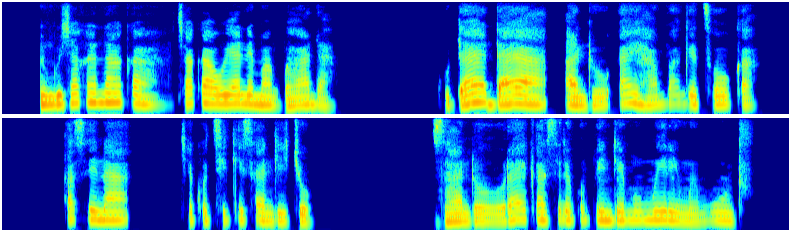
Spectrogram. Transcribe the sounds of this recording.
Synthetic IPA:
t͡ʃuŋɡut͡ʃakanakat͡ʃakaujane̞maɡʱwaːɗa | kudʱajadʱajaːntʰuʔaiɦambaŋɡe̞t͡so̞ka | sina | t͡ʃe̞kut͡sikisandiːt͡ʃo̞ | zandoɾaikasiɾekupinde̞mumwiɾimwe̞muːntʰu̥

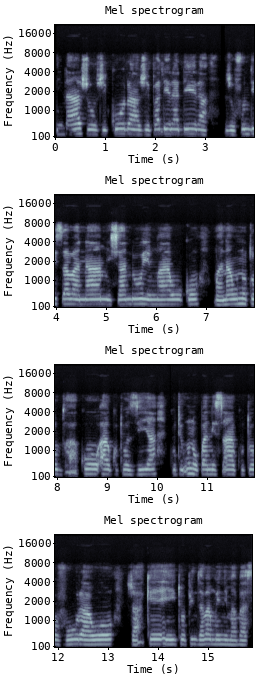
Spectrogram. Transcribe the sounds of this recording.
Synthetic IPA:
naʐo̞ʐiko̞ɾaʐe̞paɗe̞ɾaɗe̞ɾa | ʐofundisaʋanamiʃandoje̞mwauːko̞ | mwanauno̞to̞b͡vako̞akuto̞ziʋakutiuno̞kwanisakuto̞vuːɾawo | ʐake̞eito̞pind͡zaʋamwe̞nemaɓaːsḁ

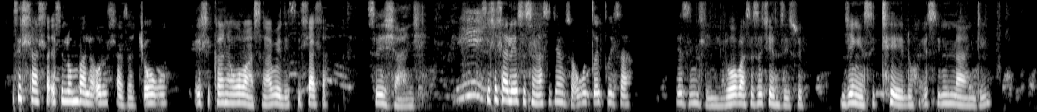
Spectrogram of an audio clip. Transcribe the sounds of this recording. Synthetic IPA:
isiɬaɬa̰ʔesilom̩βalaʔoluɬazat͡ʃʼɔɣɔ | esikʰaɲauɣɔβaŋasiŋaβɛlesiɬaɬa | sɛʒaːnd͡ʒʱɛ | siɬaɬalesisiŋasɛt͡ʃʼend͡zʱiswauɣuǀeǀisa | ezind͡ɮʱenilɔβasis̬ɛt͡ʃʼend͡zʱiswɛ | nd͡ʒʱɛŋesitʰɛlɔesinaːndʱi

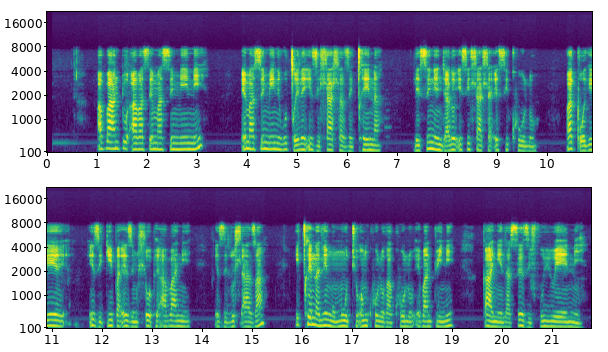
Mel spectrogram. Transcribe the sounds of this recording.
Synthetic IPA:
a̰βantʼuʔaβasɛmasimiːni | ɛmasiminiɣuɡ͡ǀʱɛlɛʔiziɬaɬazɛǀʰɛna | lesiɲɛnd͡ʒʱalɔʔisiɬaɬa̰ʔesikʰulu | βaɡ͡ǃʱɔɣɛ | izikipʰʼaezim̩ɬɔpʰɛʔa̰βaɲɛ | eziluɬaːza | iǀʰɛnaliŋumutʰiom̩kʰuluɣakʰuluɛβantʼwini | ɣaɲɛlasezifujweːni

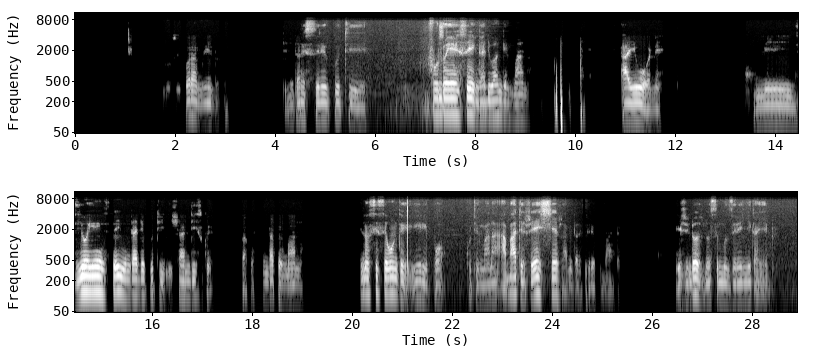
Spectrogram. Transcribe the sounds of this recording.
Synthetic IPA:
muʐikoɾamweɗu | ntino̞tarisiɾekutʰi | fundo̞je̞se̞iŋɡaɗiwaŋɡe̞mwaːna | a̰iwoːne | mid͡zijo̞je̞se̞iŋɡaɗikutiʔiʃandiswe̞̰ | pa̰kufundake̞mwaːna | ino̞siseuŋɡe̞̰ʔiɾipo̞ | kutimwana̰ʔa̰ɓate̞ʐe̞ʃe̞ʐa̰ːno̞tarisiɾekuɓa̰ːtḁ | ḭʐindo̞ʐino̞simud͡ziɾeɲika̰je̞̰ːɗu

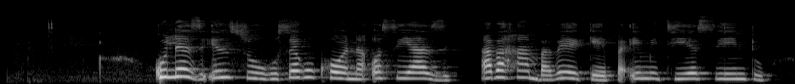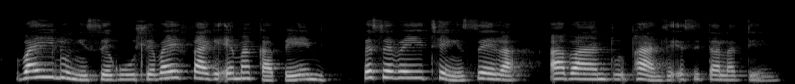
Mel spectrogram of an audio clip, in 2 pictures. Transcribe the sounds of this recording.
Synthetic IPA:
ɣuleziʔint͡sʼuɣuseɣukʰɔnaʔosijazi | aβahambʱaβɛɛɡ̥ʱɛb̥ʱa̰ʔimitʰijesintʼu | βajiluŋisɛɣuɬɛβajifaɣɛʔɛmaɡ̥ʱab̥ʱeni | βɛsɛβejitʰeŋisɛlaː | βantʼupʰand͡ɮʱɛ̰ʔesitʼalad̥ʱeːni

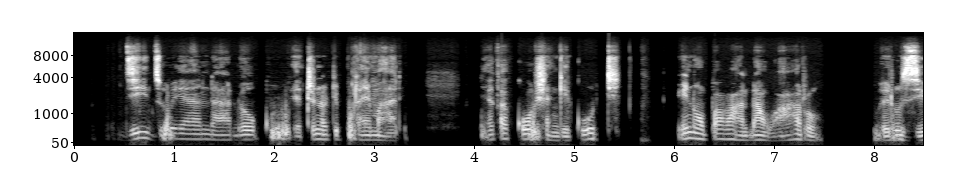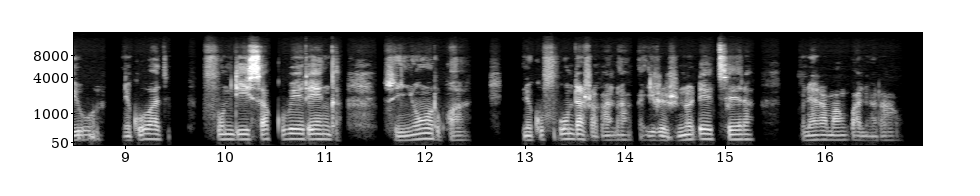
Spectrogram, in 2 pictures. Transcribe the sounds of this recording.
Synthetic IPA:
d͡zid͡zowejandaɗo̞kṵjatino̞tipraimari | ja̰kako̞ʃaŋɡe̞kuti̥ | ino̞paʋanaɦwaro̞ | we̞ɾʔuziwane̞kuʋa | fundisakuʋe̞ɾʔe̞ŋɡaʐ̥iɲo̞rwa | ne̞kufundaʐakanakaiʐiʐino̞ɗe̞t͡se̞ɾa | muneɾamaŋɡwanaraːwo

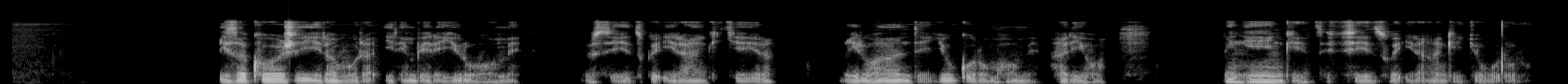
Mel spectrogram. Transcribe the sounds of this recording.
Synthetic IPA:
izakʰoʒijiɾaβuɾa̰ʔiɾimbe̞ɾe̞̰juɾuhome̞̰ | ɾusizɡwe̞̰ʔiɾaːŋɡiɟ̥eːɾa | niɾuɦaːnde̞̰ɾɟuɡoɾomhome̞haɾiho̞ | niŋ̥iːŋɡiz̥ifizɡwe̞̰ʔiɾa̰ːŋɡiɾɟṵβṵɾṵɾu

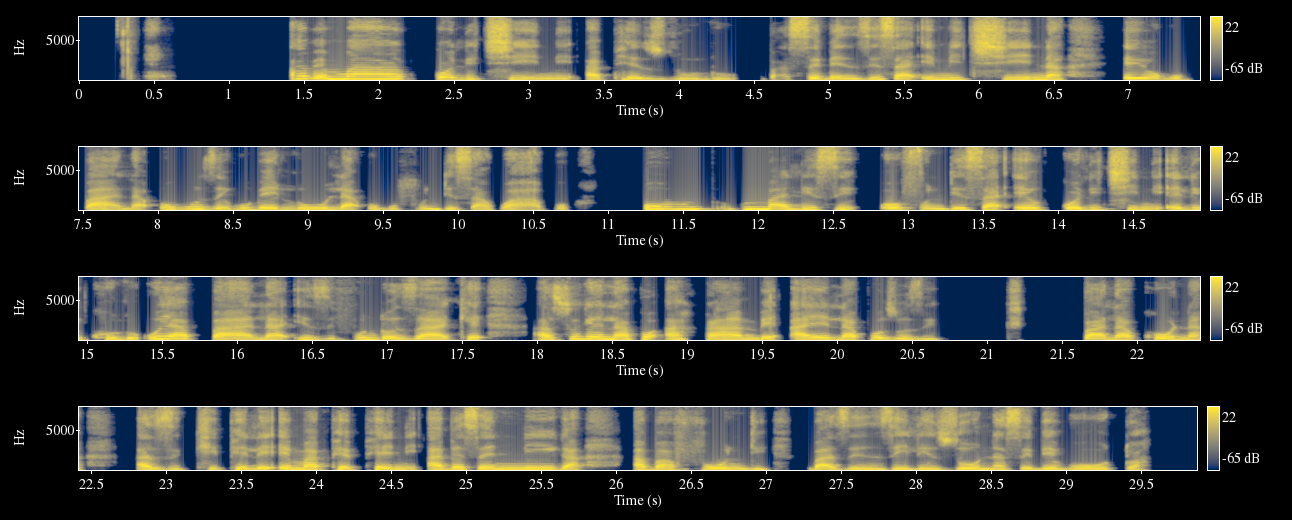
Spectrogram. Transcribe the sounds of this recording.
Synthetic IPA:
aβɛmaɣolit͡ʃʼʰiniapʰezṵlṵ | βasɛβend͡zʱisa̰ʔimit͡ʃʼina | ɛjoɣub̥ʱa̰la̰ʔuɣuzɛɣuβelula̰ʔuɣufundʱisa̰ɣwa̰ːβɔ̰ | um̩βalisiofundʱisaʔɛkolit͡ʃʰʼinḭʔelikʰuluʔujab̥ʱala̰ʔizifundʱɔzakʰɛasuɣɛlapʰɔʔaha̰mbʱɛʔajɛlapʰɔzozi | b̥ʱalakʰɔna | azikʰipʰɛlɛʔɛmapʰɛpʰeniʔaβɛseniɣaː | βafundʱiβazɛnd͡zʱɛlɛzɔnasɛβɛβɔːd̥ʱwa̰

